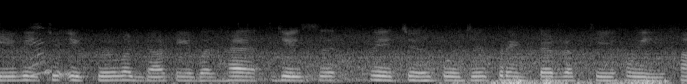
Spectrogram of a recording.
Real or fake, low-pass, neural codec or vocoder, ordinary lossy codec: real; 7.2 kHz; none; none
